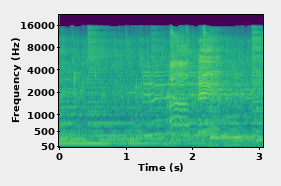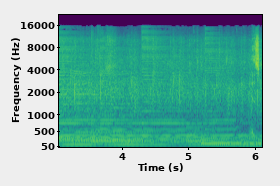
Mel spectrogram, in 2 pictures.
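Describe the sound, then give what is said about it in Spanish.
A crowd claps loudly and steadily for about six seconds as applause to God, a dense wash of hand claps over sustained keyboard chords and a few sliding synth tones. “Porque no le das un aplauso fuerte a Dios?”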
